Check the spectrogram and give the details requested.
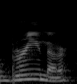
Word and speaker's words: Brynner: oh he's julie borisovich borisovich brinner pronounced oh brinar yul julie borisovic briner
